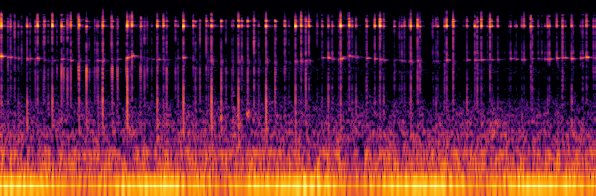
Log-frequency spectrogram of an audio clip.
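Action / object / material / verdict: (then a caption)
tap / glass cologne bottle / glass / none. A glass PacSun cologne bottle is tapped for ASMR, giving rapid, bright clinking taps with a high ringing tone over a low steady hum. The taps come quickly and unevenly, too dense to count cleanly.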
